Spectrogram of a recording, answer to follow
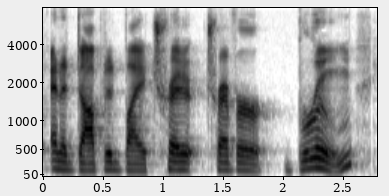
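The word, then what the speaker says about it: Bruttenholm: arm was found and adopted by Tre Trevor broom it's written brutin home but pronounced room I have no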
